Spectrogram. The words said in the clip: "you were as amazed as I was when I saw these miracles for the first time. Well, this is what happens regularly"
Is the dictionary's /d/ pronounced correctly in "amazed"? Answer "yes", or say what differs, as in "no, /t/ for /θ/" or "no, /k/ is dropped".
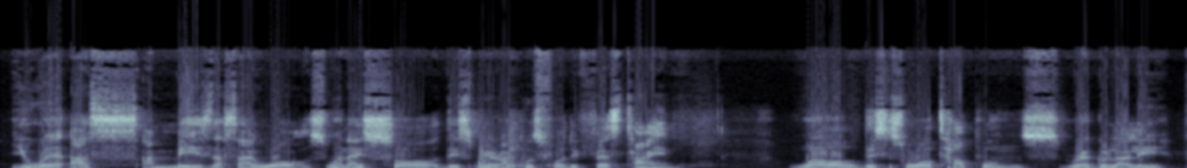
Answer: yes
